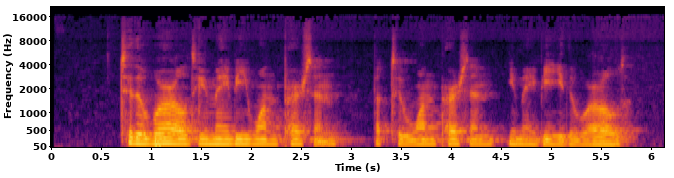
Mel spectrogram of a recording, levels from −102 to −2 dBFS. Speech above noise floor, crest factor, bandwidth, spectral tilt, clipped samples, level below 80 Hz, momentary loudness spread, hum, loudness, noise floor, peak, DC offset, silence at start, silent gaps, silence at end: 45 dB; 18 dB; 11 kHz; -8 dB/octave; under 0.1%; -44 dBFS; 14 LU; none; -21 LUFS; -65 dBFS; -2 dBFS; under 0.1%; 0.7 s; none; 0.3 s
